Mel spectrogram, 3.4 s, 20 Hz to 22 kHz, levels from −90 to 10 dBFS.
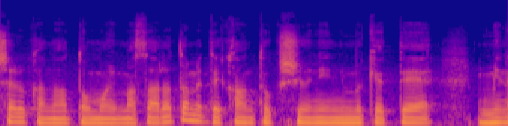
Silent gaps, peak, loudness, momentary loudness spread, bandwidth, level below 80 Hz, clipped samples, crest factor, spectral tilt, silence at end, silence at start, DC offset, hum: none; -8 dBFS; -25 LUFS; 3 LU; 11 kHz; -52 dBFS; under 0.1%; 16 dB; -6.5 dB/octave; 0 s; 0 s; under 0.1%; none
